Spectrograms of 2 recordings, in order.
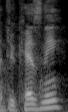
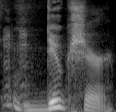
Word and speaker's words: Duchscherer: No, his name is spelled Duchscherer. Oh, Duquesne? No, it's Dukeshire. Dukeshire.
